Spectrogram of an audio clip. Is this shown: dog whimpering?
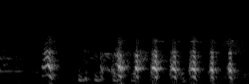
yes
